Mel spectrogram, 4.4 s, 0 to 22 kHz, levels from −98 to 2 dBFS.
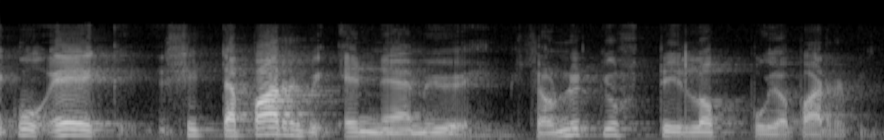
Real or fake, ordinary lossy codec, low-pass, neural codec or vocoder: real; none; none; none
